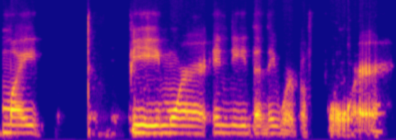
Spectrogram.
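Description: A woman's voice: fairly low pitch, flat delivery, takes it slowly, gravelly, a little mellow, no room sound, lo-fi sound. A woman interviewer asking questions in a casual, hesitant way, with many "like" fillers.

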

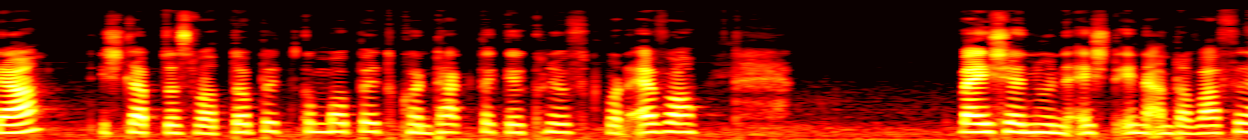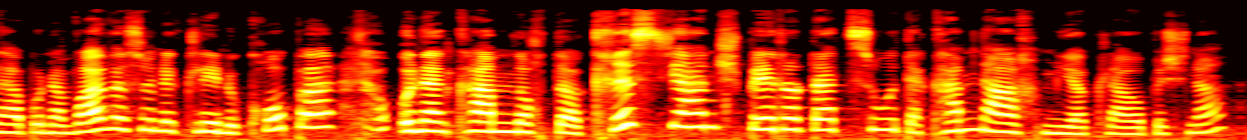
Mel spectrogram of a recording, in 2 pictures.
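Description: Higher-pitched woman in casual banter. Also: moderate pace. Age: 30s. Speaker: podcast co-host.

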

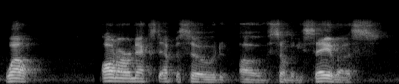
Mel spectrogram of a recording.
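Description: A man's voice: medium pitch, unhurried, fairly bright tone. A man co-hosting a casual podcast, stammering and trailing off as he talks. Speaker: podcast co-host.

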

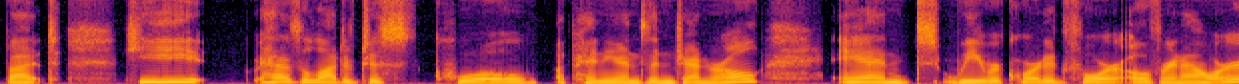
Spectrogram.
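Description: A woman's voice: mid-range voice, a little mellow, smooth, no echo, studio quality. A woman hosting a podcast, talking in a chatty, loose way with fillers and restarts. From United States. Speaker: podcast host. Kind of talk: casual podcast interview.

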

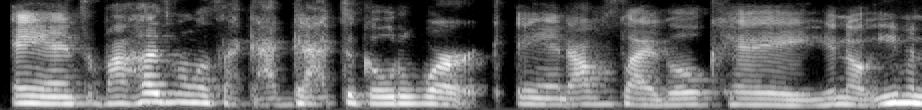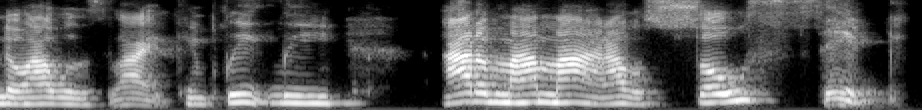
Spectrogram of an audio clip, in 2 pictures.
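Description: A woman's voice: on the low side, fairly even intonation, moderate pace, pushed and bright. A woman in her thirties, a podcast guest, telling a personal story in casual talk and acting out the voices of the people in it. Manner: emotional retelling, acts out quoted voices.

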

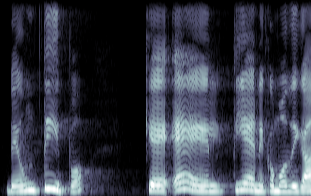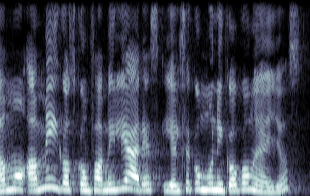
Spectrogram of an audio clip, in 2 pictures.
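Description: Speaking at a normal speed in a slightly high voice, this podcast co-host chats casually. She brings her stories to life with animation and performs the quoted voices herself.

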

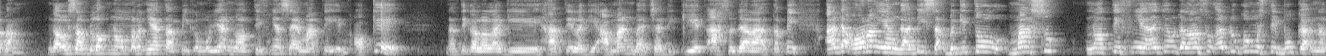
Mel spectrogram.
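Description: Lively man speaking from far off. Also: a little high. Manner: lively, slips English phrases into his talk. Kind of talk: speaking to a group. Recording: echoey, mic far away.

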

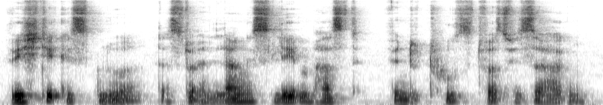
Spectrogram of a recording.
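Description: A man voicing a calm, cold young boy who quietly threatens his father in a horror fairy-tale audiobook. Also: mid-range voice, normal speed, vocal fry, pitched above the performer's own voice. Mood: cold menacing.

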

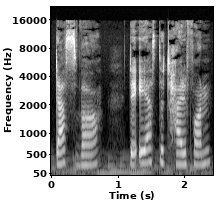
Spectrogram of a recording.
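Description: A woman narrating a children's story in a calm, steady storytelling manner. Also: high voice, takes it slowly, faint music behind.

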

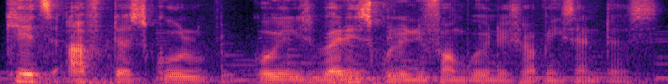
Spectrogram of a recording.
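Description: Singaporean male, low register, opinionated casual talker, music bed of guitar. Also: fairly quick. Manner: colloquial, opinionated, uses Singlish particles. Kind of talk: casual chat. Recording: music playing under the voice.

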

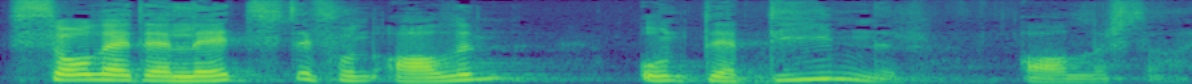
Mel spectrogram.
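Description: A male pastor preaching a sermon, asking the congregation rhetorical questions and dropping to quiet tones for emphasis. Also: high voice, animated, slow.

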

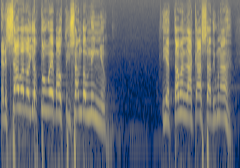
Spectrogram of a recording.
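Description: A Puerto Rican pastor preaching with fervor, his voice sitting unusually high for a man. He scatters amén and aleluya between phrases, has the congregation repeat his words, and climbs into shouts at the peaks. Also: a little fast, faint music behind. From Puerto Rico. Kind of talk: sermon.

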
